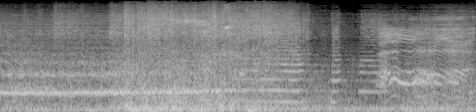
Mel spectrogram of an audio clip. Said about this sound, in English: he mashes on the brake and breaks the door off of the Jaguar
